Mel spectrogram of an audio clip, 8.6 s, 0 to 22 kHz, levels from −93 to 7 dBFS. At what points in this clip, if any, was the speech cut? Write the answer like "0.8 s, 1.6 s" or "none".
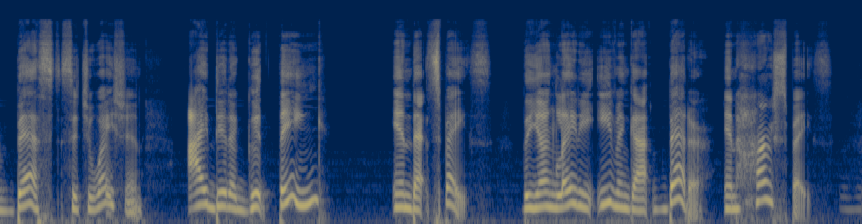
7.2 s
